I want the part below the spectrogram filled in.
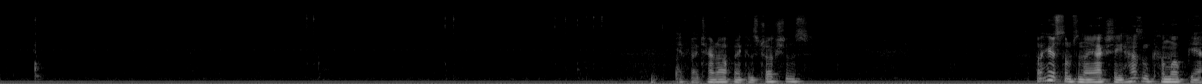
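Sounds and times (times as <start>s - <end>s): faint low hum: 0.0s - 12.0s
computer mouse clicking: 3.0s - 3.3s, 4.4s - 4.6s, 5.5s - 6.7s.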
